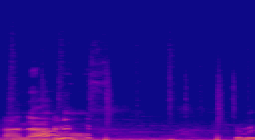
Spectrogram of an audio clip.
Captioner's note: laughter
